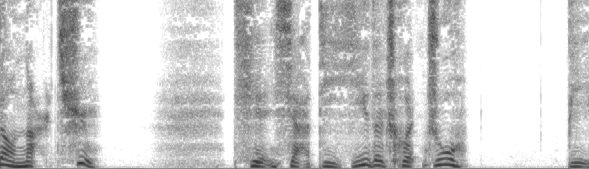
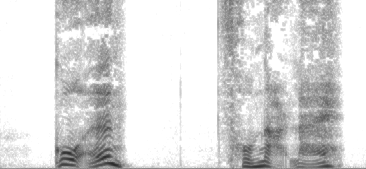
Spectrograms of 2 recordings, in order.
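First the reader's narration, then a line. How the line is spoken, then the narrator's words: Stern harsh voice. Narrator (Chinese): 皮迪克厉声说道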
